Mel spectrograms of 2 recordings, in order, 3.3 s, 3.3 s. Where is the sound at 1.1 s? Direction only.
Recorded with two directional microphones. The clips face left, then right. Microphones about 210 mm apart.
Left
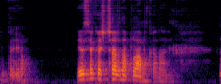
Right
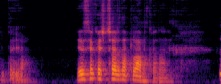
10° right (ahead or behind).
